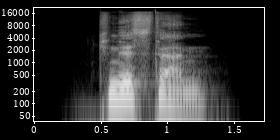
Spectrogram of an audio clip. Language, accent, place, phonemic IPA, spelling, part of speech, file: German, Germany, Berlin, /ˈknɪstɐn/, knistern, verb, De-knistern.ogg
- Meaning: to sizzle; to crackle; to creak; chiefly referring to the sound of fire, or of paper, aluminium, etc., being crumpled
